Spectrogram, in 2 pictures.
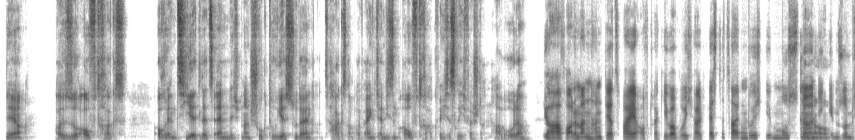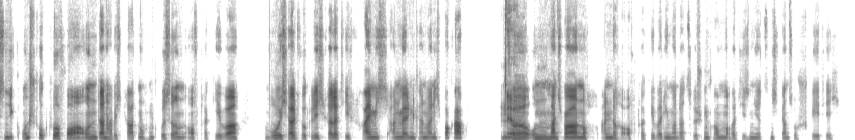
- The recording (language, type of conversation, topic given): German, podcast, Was hilft dir, zu Hause wirklich produktiv zu bleiben?
- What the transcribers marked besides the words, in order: none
